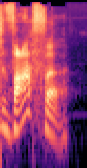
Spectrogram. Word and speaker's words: Vafa: Venus Vafa.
